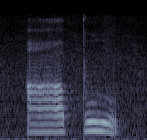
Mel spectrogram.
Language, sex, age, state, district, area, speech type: Telugu, female, 18-30, Andhra Pradesh, East Godavari, urban, read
